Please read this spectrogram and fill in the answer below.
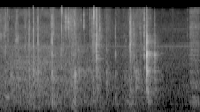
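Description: Faint rustling and light clicks of a flat SCSI ribbon cable and its plastic connector being handled, with one sharper click about one and a half seconds in.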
